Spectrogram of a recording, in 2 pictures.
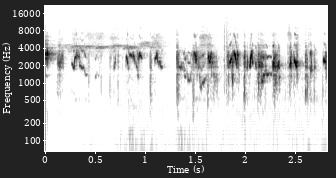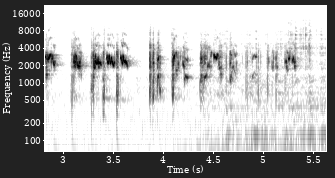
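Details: Pet male budgerigar warbling in fast, raspy chattering phrases, repeated chirps and squawks packed closely together with only brief gaps.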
